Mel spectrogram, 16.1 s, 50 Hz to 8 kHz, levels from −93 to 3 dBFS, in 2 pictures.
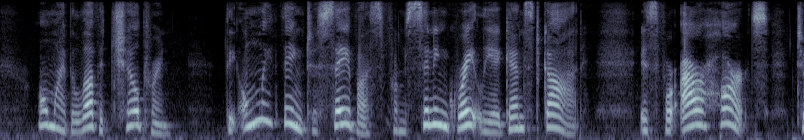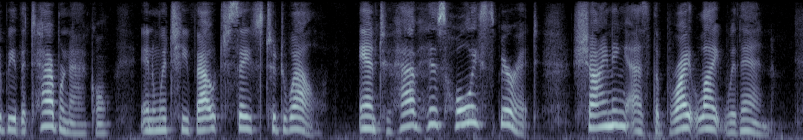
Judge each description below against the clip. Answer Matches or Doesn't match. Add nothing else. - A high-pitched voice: Matches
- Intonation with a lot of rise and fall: Matches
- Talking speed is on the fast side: Doesn't match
